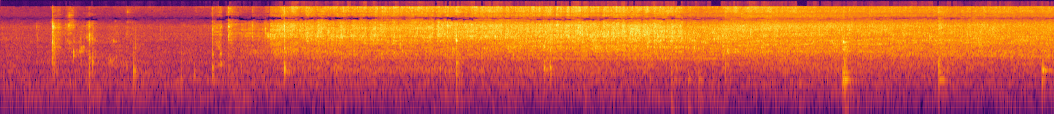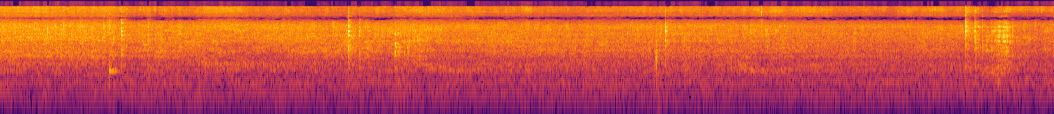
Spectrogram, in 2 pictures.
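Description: Marinated chicken hits a hot pan of fried chopped onions and sizzles loudly and steadily, with occasional light clinks and scrapes of a utensil stirring throughout.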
